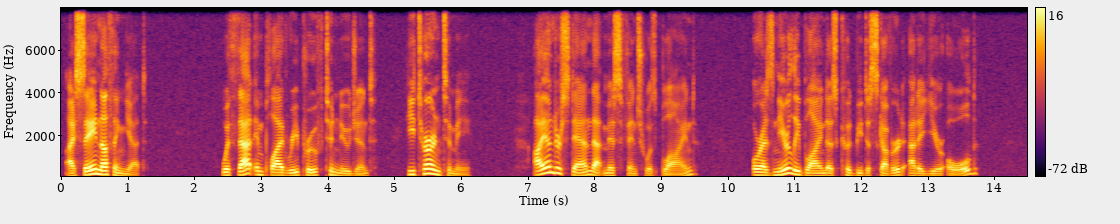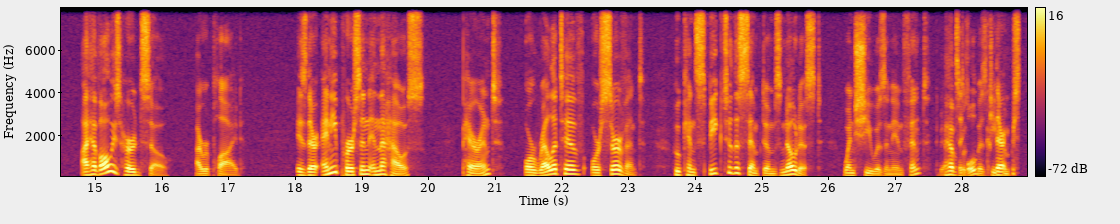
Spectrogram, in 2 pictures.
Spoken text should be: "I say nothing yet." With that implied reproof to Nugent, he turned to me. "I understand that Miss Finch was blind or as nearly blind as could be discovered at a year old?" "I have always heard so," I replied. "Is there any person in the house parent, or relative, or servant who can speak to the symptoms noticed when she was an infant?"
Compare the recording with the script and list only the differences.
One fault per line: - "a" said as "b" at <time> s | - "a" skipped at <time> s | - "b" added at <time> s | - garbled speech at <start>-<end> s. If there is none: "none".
- garbled speech at 27.6-28.9 s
